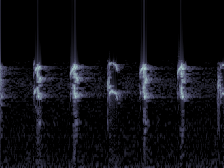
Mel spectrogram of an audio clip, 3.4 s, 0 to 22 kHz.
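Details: Nest-camera recording from UC Berkeley, 3 November 2021: an unknown male peregrine falcon atop the nest box interacting with the resident female. Six strident, grating calls fall at a steady pace, about every half second.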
